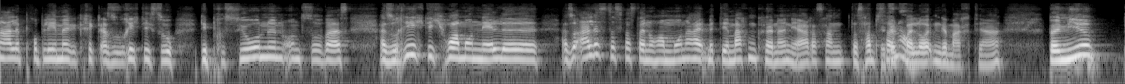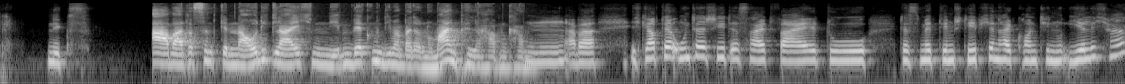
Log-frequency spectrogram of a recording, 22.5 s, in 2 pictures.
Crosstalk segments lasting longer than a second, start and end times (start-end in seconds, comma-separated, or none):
none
